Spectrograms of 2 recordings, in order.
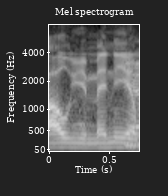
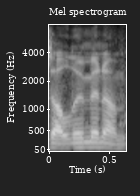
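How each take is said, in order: First: It is said the British way. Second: It is said the American way. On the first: The speaker calls it right. "everybody knows it's aluminium" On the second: The speaker calls it wrong. "he pronounced aluminium wrong"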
